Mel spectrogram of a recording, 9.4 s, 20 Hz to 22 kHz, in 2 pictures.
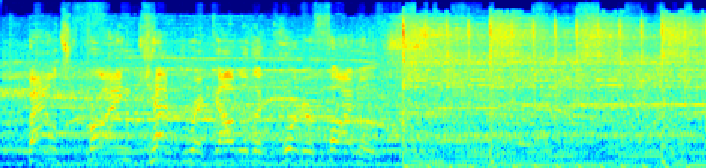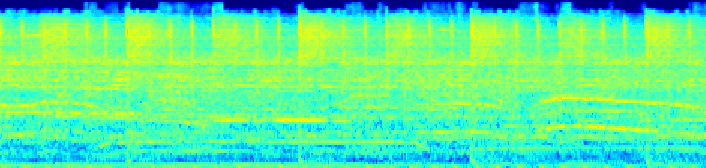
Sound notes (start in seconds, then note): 2.6 rock music; 2.8 crowd cheering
